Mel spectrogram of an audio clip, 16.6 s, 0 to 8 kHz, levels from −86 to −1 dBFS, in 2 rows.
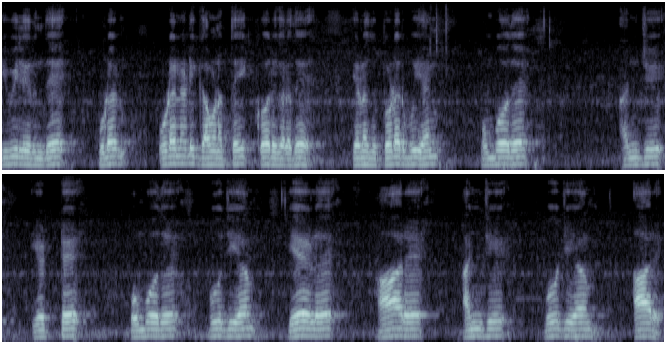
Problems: none marked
